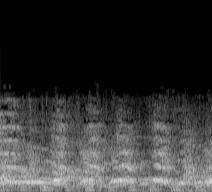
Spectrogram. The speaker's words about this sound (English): They brought forth the horses and with wild cries leaped to the saddle.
